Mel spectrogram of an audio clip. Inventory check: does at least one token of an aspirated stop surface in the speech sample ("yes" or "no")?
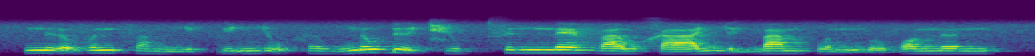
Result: no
